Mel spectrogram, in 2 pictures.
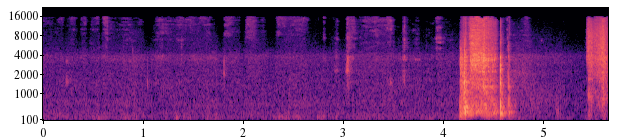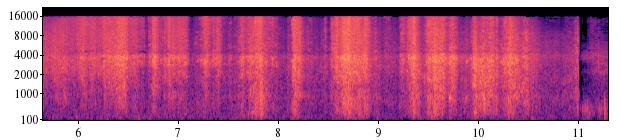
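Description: A short rip about four seconds in, then clear plastic wrapping crinkling and rustling as it is handled, for several seconds.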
